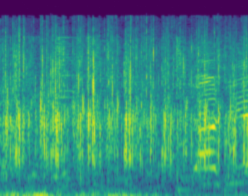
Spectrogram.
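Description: Applause from a small group of people clapping steadily as medals are handed out.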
